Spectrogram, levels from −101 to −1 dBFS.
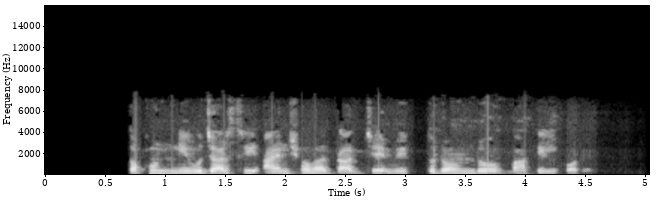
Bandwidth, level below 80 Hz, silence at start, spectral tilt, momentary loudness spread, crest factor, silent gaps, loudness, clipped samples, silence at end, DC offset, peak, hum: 7.4 kHz; -54 dBFS; 0.7 s; -6 dB/octave; 7 LU; 16 dB; none; -17 LUFS; under 0.1%; 0.5 s; under 0.1%; -2 dBFS; none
